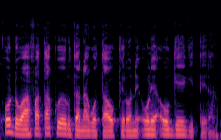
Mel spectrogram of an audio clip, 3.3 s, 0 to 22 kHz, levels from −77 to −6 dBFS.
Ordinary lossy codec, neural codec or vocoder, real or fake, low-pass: none; none; real; 14.4 kHz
